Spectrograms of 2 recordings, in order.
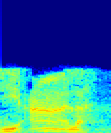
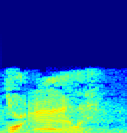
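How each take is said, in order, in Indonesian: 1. Vokal pertama adalah bunyi i. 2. Vokal pertama adalah bunyi u. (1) "Boleh baca baris bawah" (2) "Dan baris hadapan"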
